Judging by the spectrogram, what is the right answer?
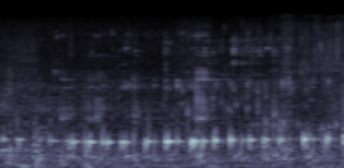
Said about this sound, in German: So, und nun gießen wir das geköchelte Notenpüree in diesen Trichter.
